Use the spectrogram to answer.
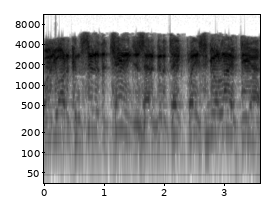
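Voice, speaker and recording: Light background noise beneath a man talking. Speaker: radio disc jockey. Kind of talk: military radio public service announcement read. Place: studio.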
